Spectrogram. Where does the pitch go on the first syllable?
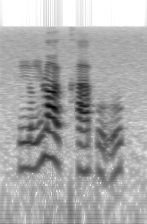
rising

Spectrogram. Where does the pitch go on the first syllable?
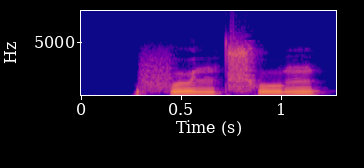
low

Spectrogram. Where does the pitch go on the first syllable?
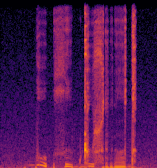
falling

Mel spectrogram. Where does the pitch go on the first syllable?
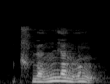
rising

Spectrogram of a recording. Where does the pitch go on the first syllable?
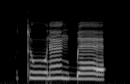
low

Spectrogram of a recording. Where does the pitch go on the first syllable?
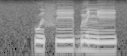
high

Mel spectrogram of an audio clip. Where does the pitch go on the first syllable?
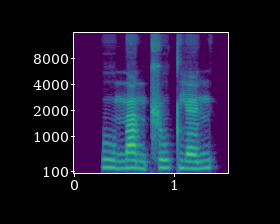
falling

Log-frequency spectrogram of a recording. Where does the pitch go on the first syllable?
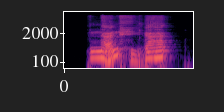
rising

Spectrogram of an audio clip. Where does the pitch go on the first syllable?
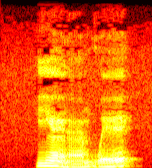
falling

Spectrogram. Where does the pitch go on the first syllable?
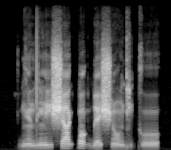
low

